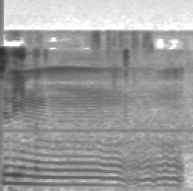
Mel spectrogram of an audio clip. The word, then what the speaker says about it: Celine: You're gonna see Selena, just Celine.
